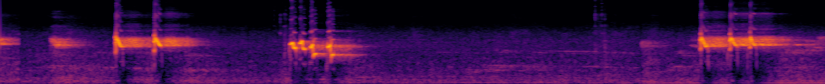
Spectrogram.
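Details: Scattered liquid chirps and short gurgling phrases of a yellow-vented bulbul, used as a lure for other bulbuls, with long quiet stretches between a few bright note clusters.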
